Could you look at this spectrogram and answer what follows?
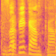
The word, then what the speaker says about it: zapiekanka: Zapiekanka.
